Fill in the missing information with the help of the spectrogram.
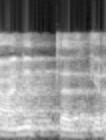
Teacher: دال نرمی سے پڑھیں گے. کاف باریک ہے، را پر ہے · فما مالف مدہ لهم میم ساکن پہ اظہار شفوی، عن التذکرة میں عن اور التذکرہ ملا دیا، عن التذکرہ ہو گیا، ادغام شمسی ہوگا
